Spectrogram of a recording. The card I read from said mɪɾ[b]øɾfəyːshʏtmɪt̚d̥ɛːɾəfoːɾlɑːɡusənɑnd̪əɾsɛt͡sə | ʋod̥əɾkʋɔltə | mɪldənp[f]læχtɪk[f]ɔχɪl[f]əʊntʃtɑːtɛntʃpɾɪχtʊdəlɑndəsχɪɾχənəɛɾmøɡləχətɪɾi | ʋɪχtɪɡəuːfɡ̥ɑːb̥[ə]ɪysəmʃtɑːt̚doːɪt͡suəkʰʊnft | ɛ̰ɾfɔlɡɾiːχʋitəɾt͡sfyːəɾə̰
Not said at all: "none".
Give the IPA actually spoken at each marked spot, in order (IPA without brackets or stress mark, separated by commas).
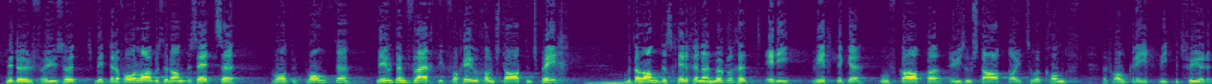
d, f, f, χ, ə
